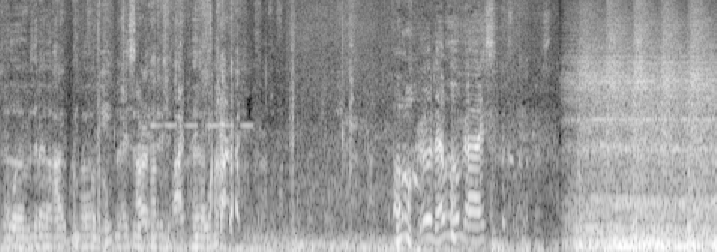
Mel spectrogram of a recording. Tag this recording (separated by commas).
Car, Music, Speech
